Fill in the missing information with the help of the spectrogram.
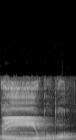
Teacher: അയ്യുഖ്ദാ സാക്കിനത്തായ നൂനിനെ ഇദ്ഗാം ബിഗുന്ന ചെയ്ത് യായിലേക്ക് ലയിപ്പിച്ച് മണിക്കുക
